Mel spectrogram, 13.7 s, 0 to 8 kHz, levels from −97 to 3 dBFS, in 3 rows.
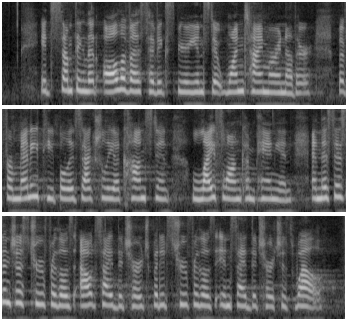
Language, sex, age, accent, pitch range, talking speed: English, female, 10-29, American, 265-295 Hz, 190 wpm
